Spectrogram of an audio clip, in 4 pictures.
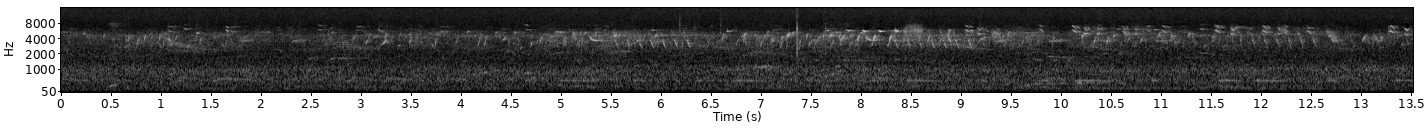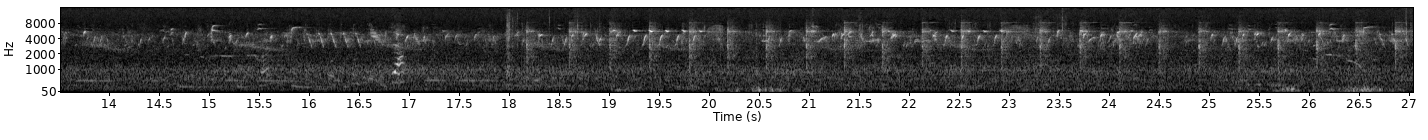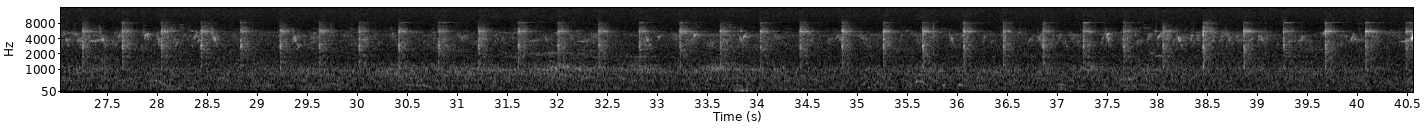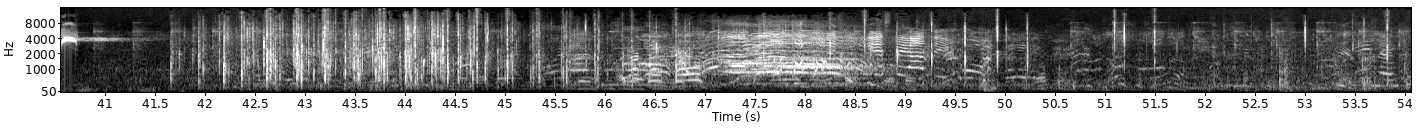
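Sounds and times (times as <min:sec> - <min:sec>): bird chirping: 0:00.0 - 0:41.6
referee's whistle blast: 0:40.6 - 0:41.2
spectators clapping: 0:41.6 - 0:54.0.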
